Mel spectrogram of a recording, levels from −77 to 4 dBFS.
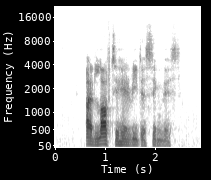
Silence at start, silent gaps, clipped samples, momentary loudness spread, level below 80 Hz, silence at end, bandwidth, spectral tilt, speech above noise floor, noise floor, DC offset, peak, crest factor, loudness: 0.6 s; none; under 0.1%; 18 LU; -44 dBFS; 0.45 s; 13.5 kHz; -5 dB/octave; 45 dB; -67 dBFS; under 0.1%; -2 dBFS; 22 dB; -21 LUFS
